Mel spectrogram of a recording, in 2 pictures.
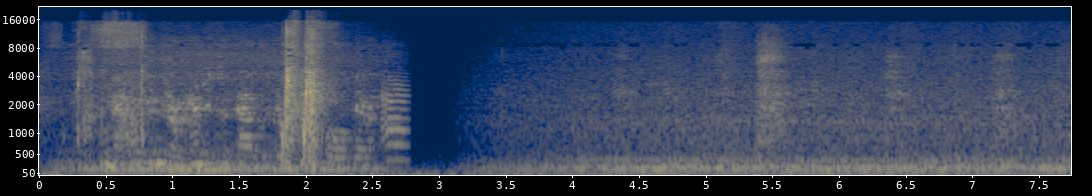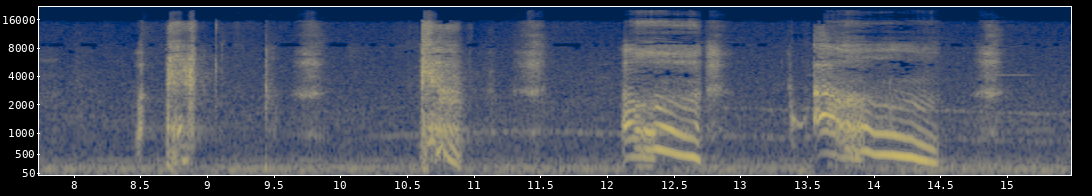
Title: Funny Babies Sneezing Video Compilation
